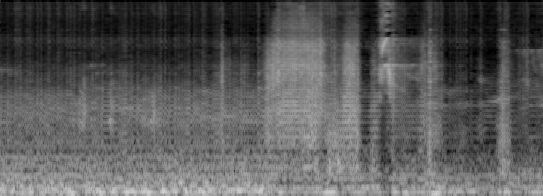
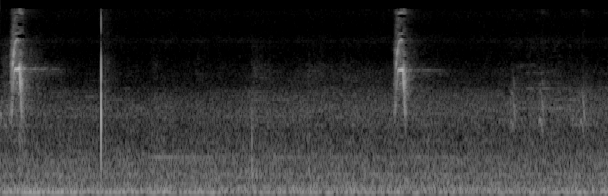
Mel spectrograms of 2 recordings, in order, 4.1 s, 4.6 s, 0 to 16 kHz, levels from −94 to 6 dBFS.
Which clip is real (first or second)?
second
